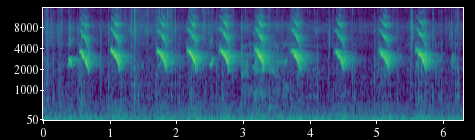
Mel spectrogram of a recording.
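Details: Young chicks calling with a steady series of shrill, falling peeps, about two per second, a few softer notes between the loud ones, little else audible.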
